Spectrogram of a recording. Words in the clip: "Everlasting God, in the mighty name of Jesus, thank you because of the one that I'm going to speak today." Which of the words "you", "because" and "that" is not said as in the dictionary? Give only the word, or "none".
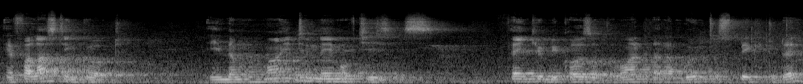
none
